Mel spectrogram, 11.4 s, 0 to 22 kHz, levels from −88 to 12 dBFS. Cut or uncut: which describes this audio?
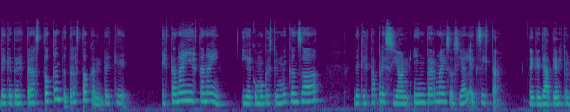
uncut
